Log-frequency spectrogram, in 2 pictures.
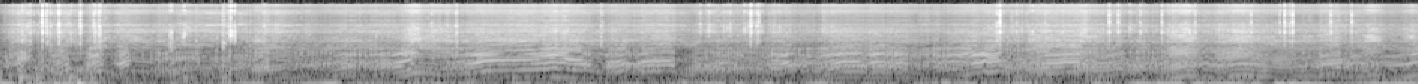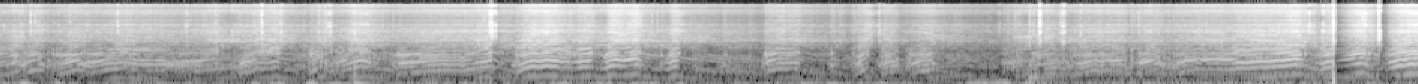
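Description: A KTM dirt bike's engine revving up and down again and again while it is ridden over a rough trail, with scattered knocks from bumps.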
